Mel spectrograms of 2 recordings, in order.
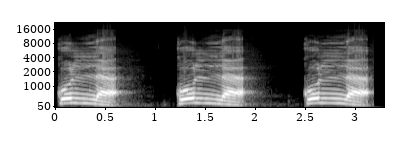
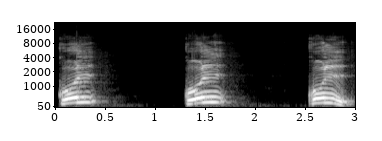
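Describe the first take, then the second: First: The word ends with a final vowel sound. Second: The word ends on a consonant, without a vowel. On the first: "ये लफ्ज़ लिखा है कुल्ला" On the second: "ज़बर को नहीं पढ़ेंगे और ये लफ्ज़ पढ़ा जाएगा"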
